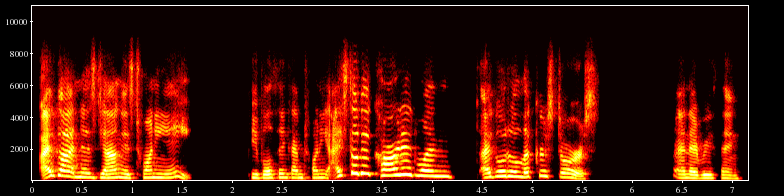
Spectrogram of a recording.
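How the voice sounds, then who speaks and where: A woman's voice: high voice, big pitch swings, moderate pace, a bit bright, no echo. A Canadian woman in her forties chatting casually with viewers on a livestream, rambling with many restarts and fillers. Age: 40s. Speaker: livestream host. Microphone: webcam or phone.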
